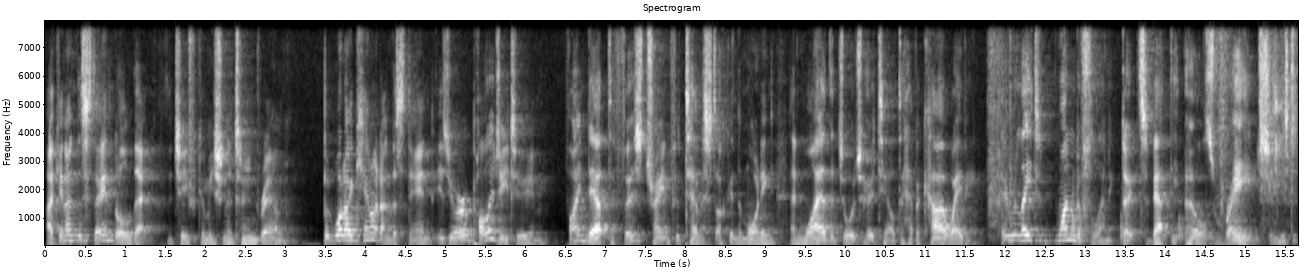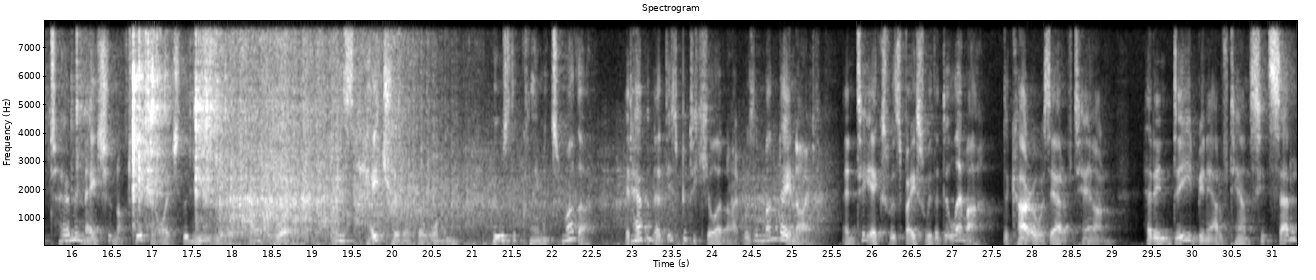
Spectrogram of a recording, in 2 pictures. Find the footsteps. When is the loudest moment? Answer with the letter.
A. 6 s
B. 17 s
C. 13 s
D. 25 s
B.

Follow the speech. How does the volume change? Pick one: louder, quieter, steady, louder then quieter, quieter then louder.
steady.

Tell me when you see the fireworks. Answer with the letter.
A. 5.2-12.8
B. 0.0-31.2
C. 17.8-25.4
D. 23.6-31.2
C.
